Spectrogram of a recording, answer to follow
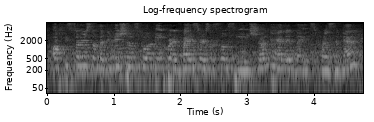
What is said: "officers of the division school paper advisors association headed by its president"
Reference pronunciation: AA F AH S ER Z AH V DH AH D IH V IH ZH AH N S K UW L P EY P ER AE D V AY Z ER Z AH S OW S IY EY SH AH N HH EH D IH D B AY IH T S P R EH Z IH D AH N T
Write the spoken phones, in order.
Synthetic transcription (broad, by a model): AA F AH S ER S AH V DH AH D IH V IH SH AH N S K UW L P EY P ER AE D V AY S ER S AH S OW S IY EY SH AH N HH EH D IH D B AY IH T S P R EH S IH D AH N T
